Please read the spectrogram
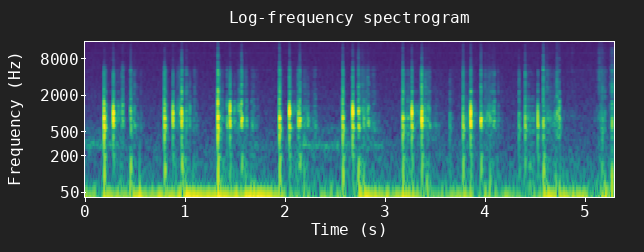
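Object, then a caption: Small printed cardboard candle box. Fingernails tap and scratch the faces of a small, dark, printed cardboard candle box as it is turned in the hands and its bottom is shown. A quick, irregular run of dry, clicky taps with a hollow midrange knock rings out, with soft scratchy rustles between them and each tap dying away almost at once.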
